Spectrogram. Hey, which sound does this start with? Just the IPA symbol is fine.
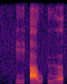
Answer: ʔ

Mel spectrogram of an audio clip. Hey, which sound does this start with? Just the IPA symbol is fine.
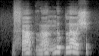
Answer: s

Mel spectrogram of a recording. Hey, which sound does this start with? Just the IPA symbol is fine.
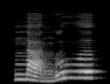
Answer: n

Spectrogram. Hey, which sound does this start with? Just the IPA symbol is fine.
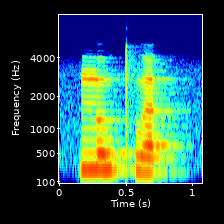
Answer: n̪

